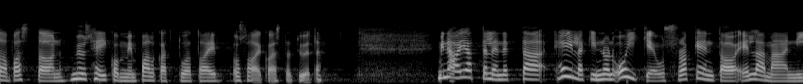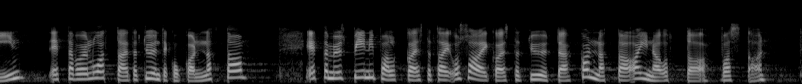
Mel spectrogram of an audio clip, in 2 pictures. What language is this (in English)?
Finnish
